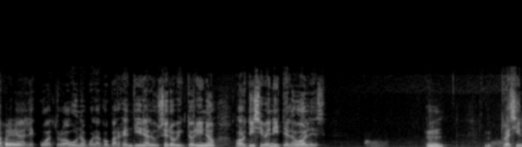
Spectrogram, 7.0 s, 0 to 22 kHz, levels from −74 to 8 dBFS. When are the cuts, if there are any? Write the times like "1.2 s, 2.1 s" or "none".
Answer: none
